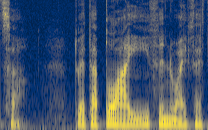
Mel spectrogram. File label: "blaidd", Welsh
